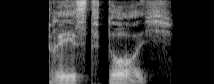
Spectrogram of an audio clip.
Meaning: second-person singular present of durchdrehen
- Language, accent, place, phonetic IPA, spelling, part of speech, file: German, Germany, Berlin, [ˌdʁeːst ˈdʊʁç], drehst durch, verb, De-drehst durch.ogg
